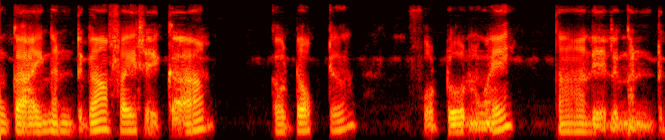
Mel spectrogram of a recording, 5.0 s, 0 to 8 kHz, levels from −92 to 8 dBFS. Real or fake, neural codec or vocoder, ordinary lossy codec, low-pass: fake; vocoder, 22.05 kHz, 80 mel bands, HiFi-GAN; none; 7.2 kHz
